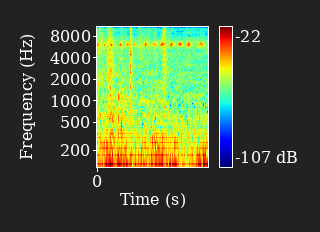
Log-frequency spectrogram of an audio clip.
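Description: Near silence with a faint cricket chirping: one high note pulsing evenly, several pulses a second, and a few faint clicks.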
